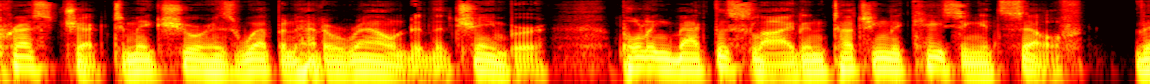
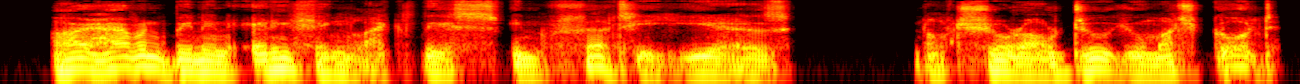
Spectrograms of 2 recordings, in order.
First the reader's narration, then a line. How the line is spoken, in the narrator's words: Fitzroy spoke slowly and softly from the back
